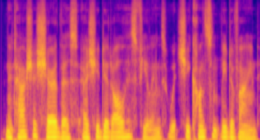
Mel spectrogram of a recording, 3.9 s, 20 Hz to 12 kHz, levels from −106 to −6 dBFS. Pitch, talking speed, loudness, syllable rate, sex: 115 Hz, 200 wpm, -16 LUFS, 5.6 syllables/s, male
